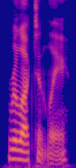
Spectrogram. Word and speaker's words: reluctantly: Reluctantly. R-E-L-U-C-T-A-N-T-L-Y. Reluctantly. 4 syllables. Stress on the second.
